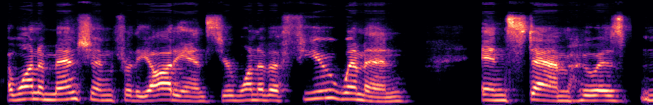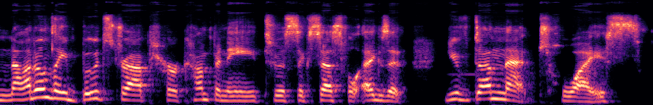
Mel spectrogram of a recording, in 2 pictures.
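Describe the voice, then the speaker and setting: A woman's voice: mid-range voice, moderate pace. A woman hosting a podcast interview, reading a scripted intro and then asking enthusiastic questions. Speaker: podcast host.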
